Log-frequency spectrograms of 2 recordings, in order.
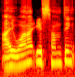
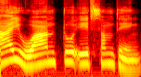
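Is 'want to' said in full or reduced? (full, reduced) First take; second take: reduced; full. First: 'Want to' is run together into 'wanna'. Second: Both words of 'want to' are fully pronounced.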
